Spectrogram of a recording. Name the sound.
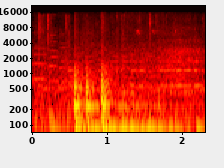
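knocking on a door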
